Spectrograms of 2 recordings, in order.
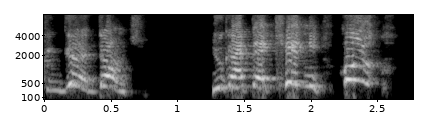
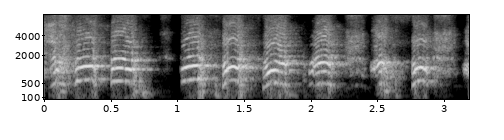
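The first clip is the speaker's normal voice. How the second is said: loud high laugh at her; big mocking laugh; 10 semitones higher, 6 dB louder than usual. God laughing at her complaint, loud and high.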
